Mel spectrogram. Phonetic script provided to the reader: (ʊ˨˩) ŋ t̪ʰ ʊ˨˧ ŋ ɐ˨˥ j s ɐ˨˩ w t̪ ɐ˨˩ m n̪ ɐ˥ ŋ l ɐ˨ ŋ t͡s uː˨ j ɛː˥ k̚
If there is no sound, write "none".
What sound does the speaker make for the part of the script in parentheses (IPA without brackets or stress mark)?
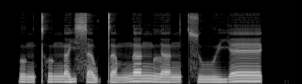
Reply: ʊ˨˩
